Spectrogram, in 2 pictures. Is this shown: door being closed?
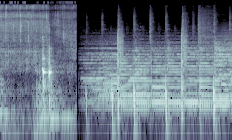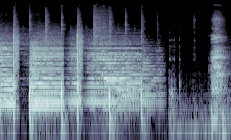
no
